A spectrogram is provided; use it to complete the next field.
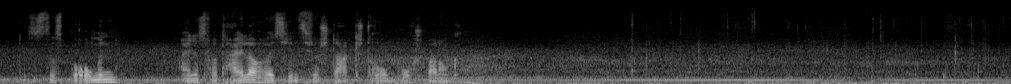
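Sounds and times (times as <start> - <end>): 
speech: 0.2 - 4.8
footsteps walking: 6.2 - 10.1.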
